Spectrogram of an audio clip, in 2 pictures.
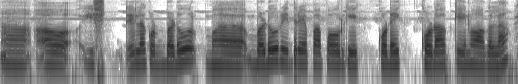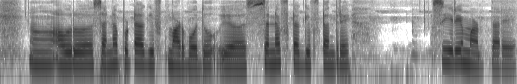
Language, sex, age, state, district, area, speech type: Kannada, female, 30-45, Karnataka, Gadag, rural, spontaneous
